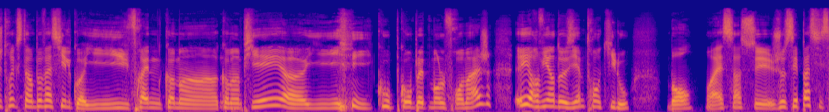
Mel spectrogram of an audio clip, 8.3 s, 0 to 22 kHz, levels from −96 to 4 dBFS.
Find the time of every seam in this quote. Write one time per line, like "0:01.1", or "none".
none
